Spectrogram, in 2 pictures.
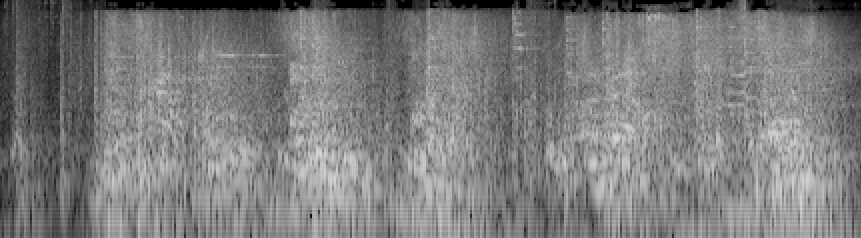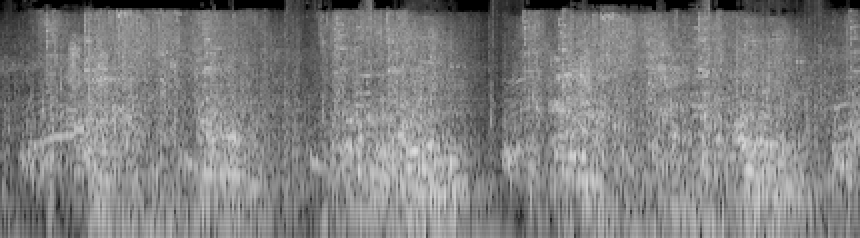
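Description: Blades slash and clang in a fierce fight.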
